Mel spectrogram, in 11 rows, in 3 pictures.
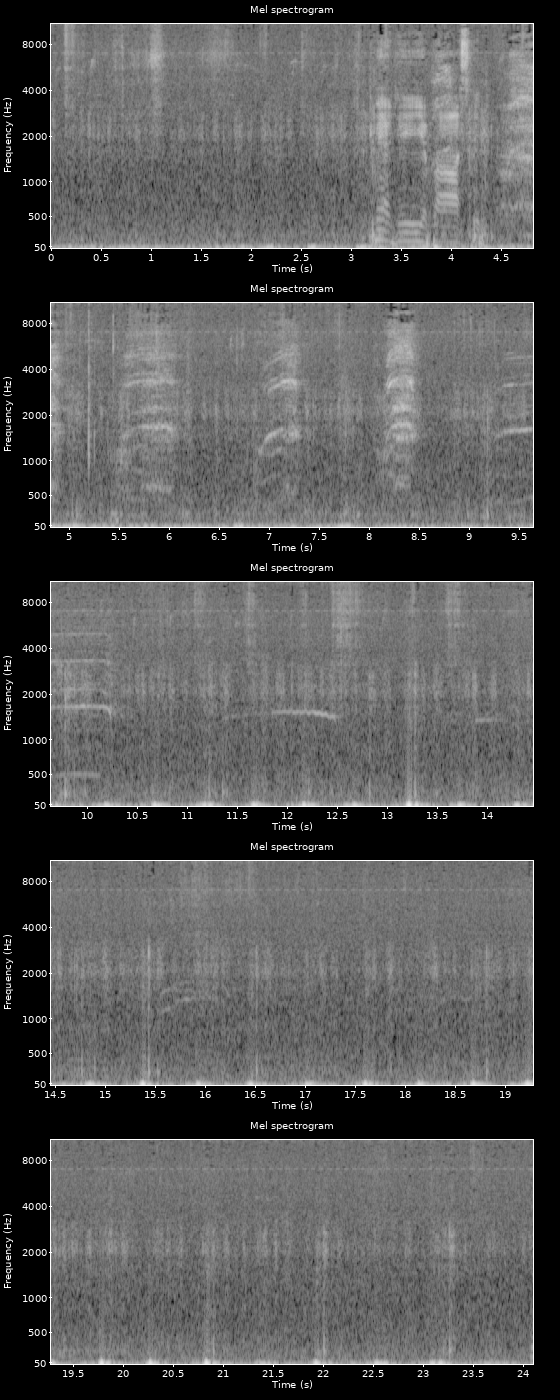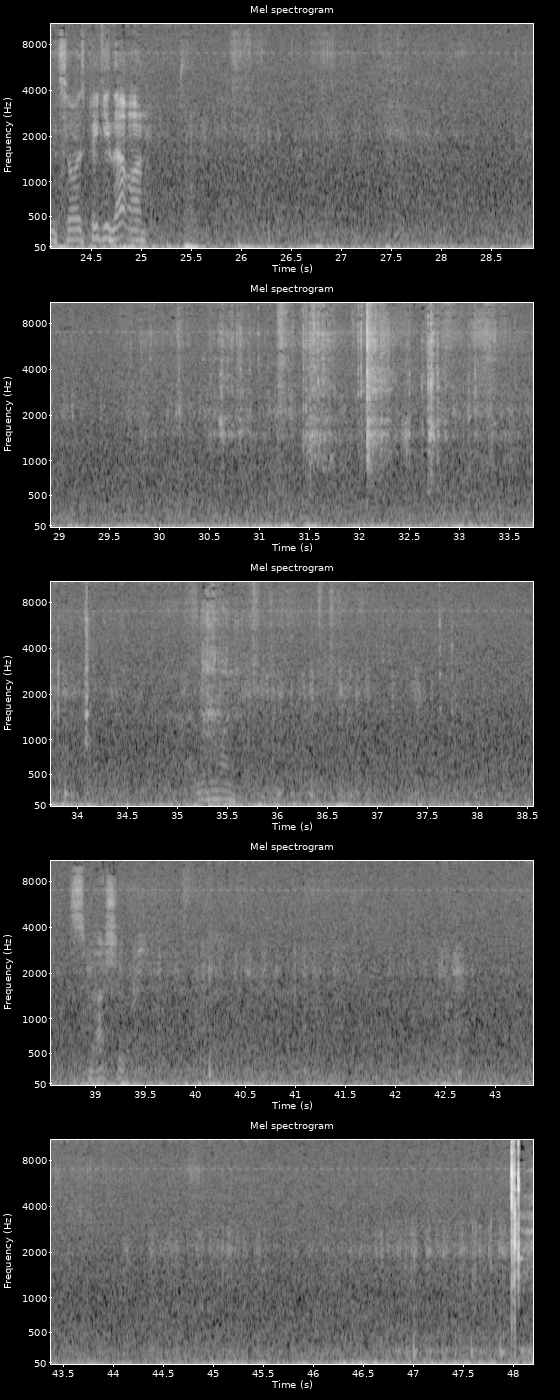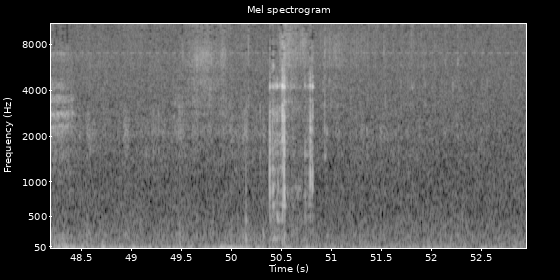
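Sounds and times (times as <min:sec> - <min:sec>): footsteps on dry leaves: 0:00.0 - 0:23.8
high-pitched animal calls: 0:04.2 - 0:10.5, 0:11.5 - 0:12.7, 0:13.6 - 0:14.4.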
